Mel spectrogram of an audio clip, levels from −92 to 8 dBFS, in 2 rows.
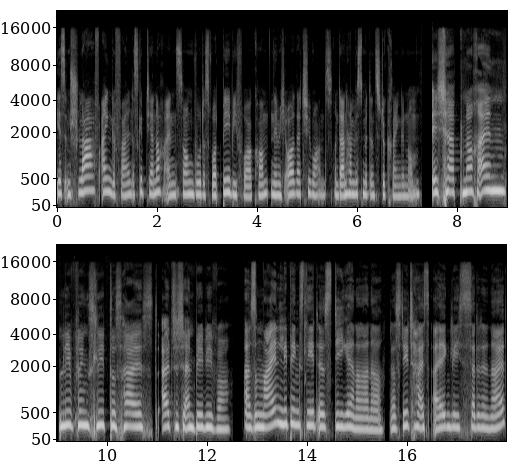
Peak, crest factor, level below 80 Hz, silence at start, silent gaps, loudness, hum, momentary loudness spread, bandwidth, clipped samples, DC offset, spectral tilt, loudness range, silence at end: -8 dBFS; 14 dB; -60 dBFS; 0 s; 7.30-7.49 s, 8.98-9.02 s, 12.51-12.70 s, 15.55-15.64 s; -23 LUFS; none; 10 LU; 16 kHz; under 0.1%; under 0.1%; -5.5 dB/octave; 6 LU; 0.05 s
